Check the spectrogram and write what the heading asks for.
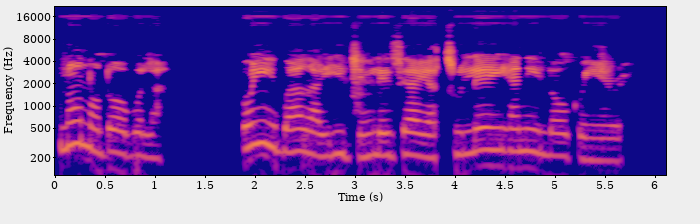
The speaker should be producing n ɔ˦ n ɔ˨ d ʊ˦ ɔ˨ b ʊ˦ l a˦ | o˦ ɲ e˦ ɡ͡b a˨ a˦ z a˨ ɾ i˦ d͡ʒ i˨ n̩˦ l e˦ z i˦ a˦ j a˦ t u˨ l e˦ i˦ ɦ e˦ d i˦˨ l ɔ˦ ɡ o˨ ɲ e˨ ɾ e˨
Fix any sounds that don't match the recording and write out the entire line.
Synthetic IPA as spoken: n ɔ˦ n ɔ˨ d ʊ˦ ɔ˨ b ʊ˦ l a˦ | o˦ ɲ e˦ ɡ͡b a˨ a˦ ɣ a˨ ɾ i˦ d͡ʒ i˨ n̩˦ l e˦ z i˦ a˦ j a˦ t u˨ l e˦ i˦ ɦ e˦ n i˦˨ l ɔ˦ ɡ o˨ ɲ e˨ ɾ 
